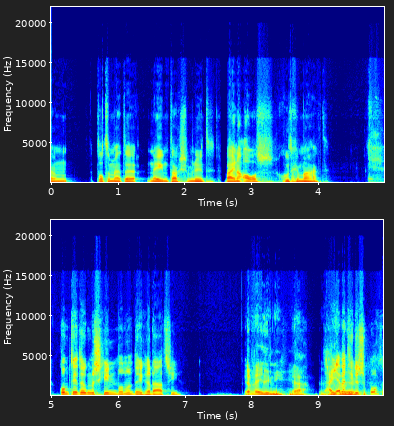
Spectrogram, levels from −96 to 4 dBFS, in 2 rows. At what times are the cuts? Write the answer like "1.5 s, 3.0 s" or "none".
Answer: 2.5 s, 6.0 s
